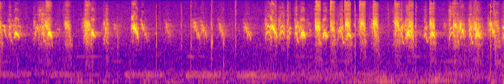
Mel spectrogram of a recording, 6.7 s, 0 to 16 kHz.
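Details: Sparrows gathering for food at Tenmangu, Nakanoshima, 7 June 2020: dense bright chirping in quick clusters, with a soft low droning hum beneath and some wing flutters.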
